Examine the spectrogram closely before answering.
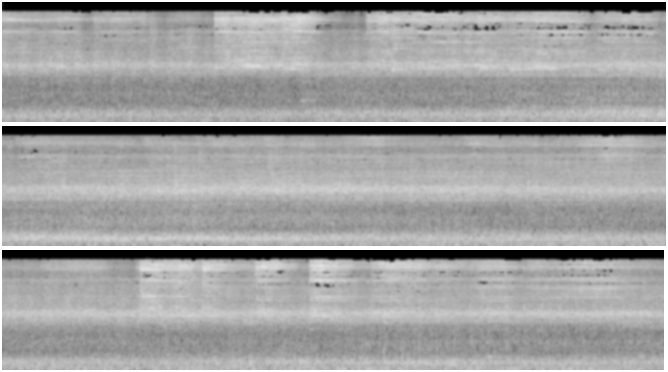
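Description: Freight cars of a long Union Pacific manifest train rolling past at a steady speed: a continuous rumble of wheels on the rails with a steady high squeal from the wheels over it, swelling a little about a third of the way through.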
